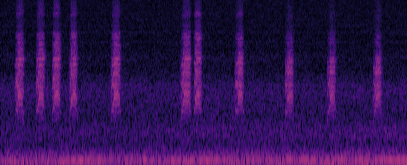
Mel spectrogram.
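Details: Sooty-headed bulbul at its nest, recorded by a camera placed there: short, raspy, buzzy bursts, about ten in four seconds, some in quick pairs and triplets, over a steady low hum.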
